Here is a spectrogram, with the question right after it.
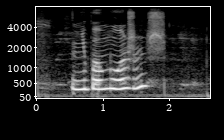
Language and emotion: Russian, sad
